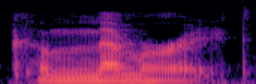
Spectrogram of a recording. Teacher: it has four syllables the stress is on that second syllable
